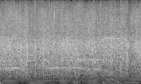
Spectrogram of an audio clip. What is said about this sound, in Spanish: Un fuerte aplauso para Albert Trujen.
